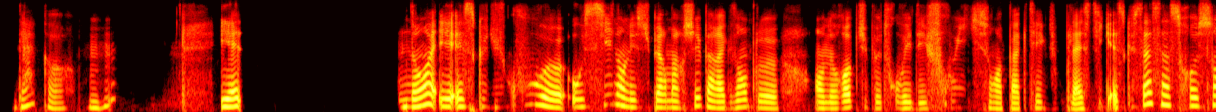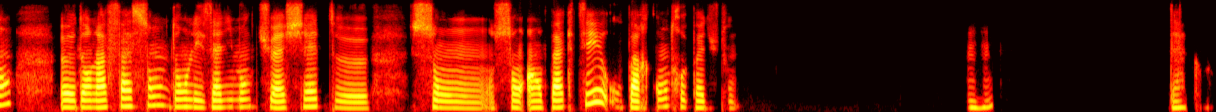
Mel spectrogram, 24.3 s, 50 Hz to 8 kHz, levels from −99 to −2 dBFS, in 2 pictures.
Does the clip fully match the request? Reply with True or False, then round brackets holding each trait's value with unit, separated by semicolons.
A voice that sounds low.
False (180 Hz)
